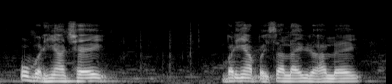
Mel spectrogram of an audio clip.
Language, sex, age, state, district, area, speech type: Maithili, male, 30-45, Bihar, Muzaffarpur, rural, spontaneous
